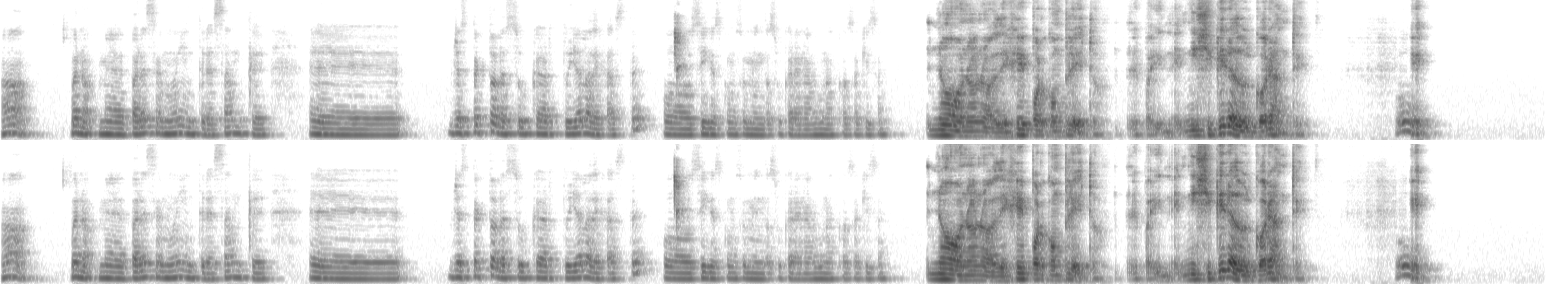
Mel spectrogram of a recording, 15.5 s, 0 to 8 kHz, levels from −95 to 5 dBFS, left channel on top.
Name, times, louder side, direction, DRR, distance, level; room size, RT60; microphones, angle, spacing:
voice 1, 0.7-4.0 4.5-8.9 13.9-14.2, equal, 5° left, 0.6 m, -41 dB
voice 2, 9.3-11.0 11.3-13.0 14.1-14.2, right 2 dB, 50° right, 0.6 m, -29 dB
5.3 x 2.2 x 2.8 m
head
